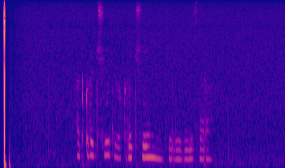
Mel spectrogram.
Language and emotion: Russian, sad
